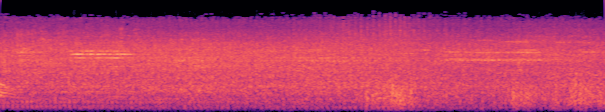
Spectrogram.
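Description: Steady traffic noise on a busy city street thick with motorbikes and scooters, heard on the move along the road.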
